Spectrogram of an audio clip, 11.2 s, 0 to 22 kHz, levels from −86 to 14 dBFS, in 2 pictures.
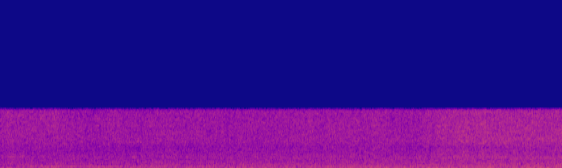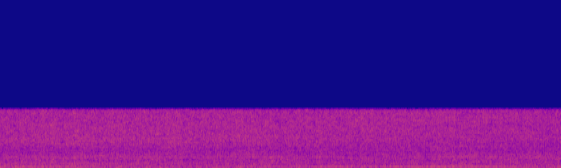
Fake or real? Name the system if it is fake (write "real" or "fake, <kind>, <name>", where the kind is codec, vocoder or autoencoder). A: fake, vocoder, Vocos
